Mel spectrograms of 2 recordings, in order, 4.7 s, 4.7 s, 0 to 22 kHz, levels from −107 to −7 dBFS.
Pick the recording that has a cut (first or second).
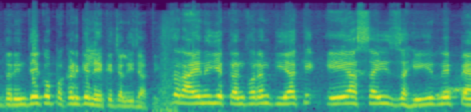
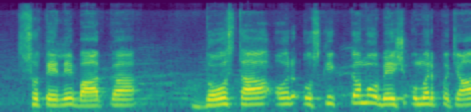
first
